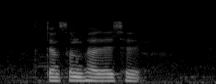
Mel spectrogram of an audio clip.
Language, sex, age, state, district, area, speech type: Maithili, female, 45-60, Bihar, Madhepura, rural, spontaneous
